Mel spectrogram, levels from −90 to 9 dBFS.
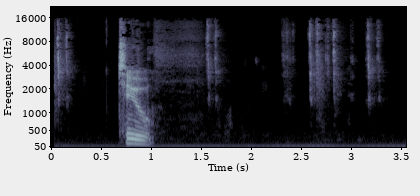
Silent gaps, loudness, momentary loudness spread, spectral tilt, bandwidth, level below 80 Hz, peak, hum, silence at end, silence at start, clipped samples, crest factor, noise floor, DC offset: none; -27 LUFS; 22 LU; -1 dB/octave; 16.5 kHz; -64 dBFS; -4 dBFS; 60 Hz at -65 dBFS; 0.25 s; 0.05 s; under 0.1%; 28 dB; -66 dBFS; under 0.1%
